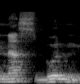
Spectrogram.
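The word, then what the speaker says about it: نصب: Tapi kalau bacanya rafa nasab jer itu pakai bahasa Indonesia yang biasa disebutkan aslinya bukan rafa aslinya ya raf'un gitu ya. Rof'un aslinya bukan nasab sebenarnya nasbun gitu.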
